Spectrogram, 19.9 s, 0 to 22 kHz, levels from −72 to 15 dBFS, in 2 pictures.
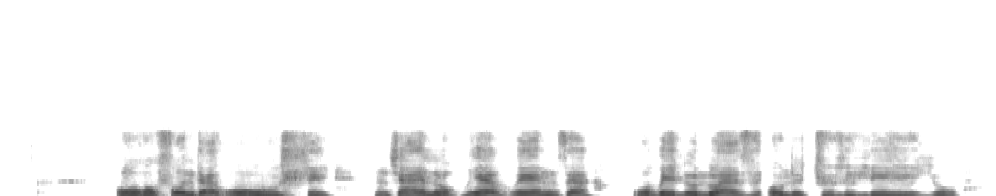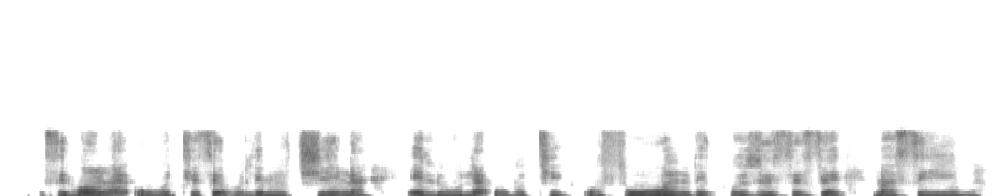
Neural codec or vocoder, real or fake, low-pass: codec, 44.1 kHz, 3.4 kbps, Pupu-Codec; fake; 7.2 kHz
